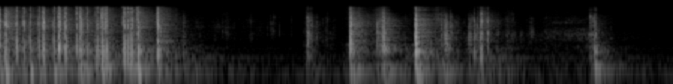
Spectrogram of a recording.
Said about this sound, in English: Suppose I had done this instead. Suppose I had taken a brand new deck, opened it up, and shuffled it.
